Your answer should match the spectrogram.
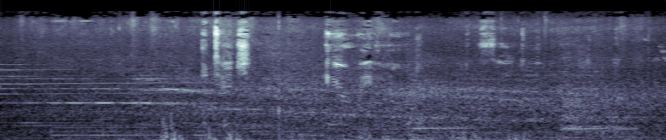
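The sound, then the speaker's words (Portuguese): An air raid siren warning of air attack danger wails over the centre of the city of Odessa with a steady, sustained tone, mixed with traffic rumble and indistinct voices and street noise in the background. “Assim que lá cheguei, soou a sirene.”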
